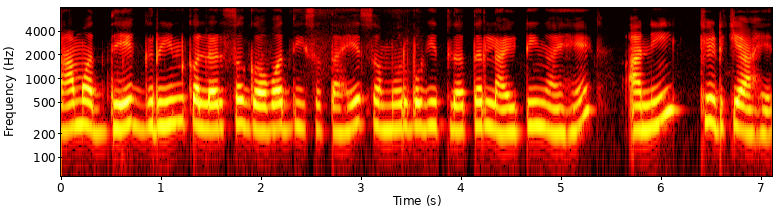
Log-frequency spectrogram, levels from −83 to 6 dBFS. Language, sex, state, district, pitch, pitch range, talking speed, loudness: Marathi, female, Maharashtra, Pune, 245 Hz, 230-255 Hz, 120 wpm, -16 LUFS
